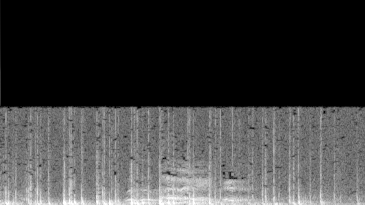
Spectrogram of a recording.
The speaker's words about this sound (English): Hey, here come some riders now. And I ain't seen that pinto horse before.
